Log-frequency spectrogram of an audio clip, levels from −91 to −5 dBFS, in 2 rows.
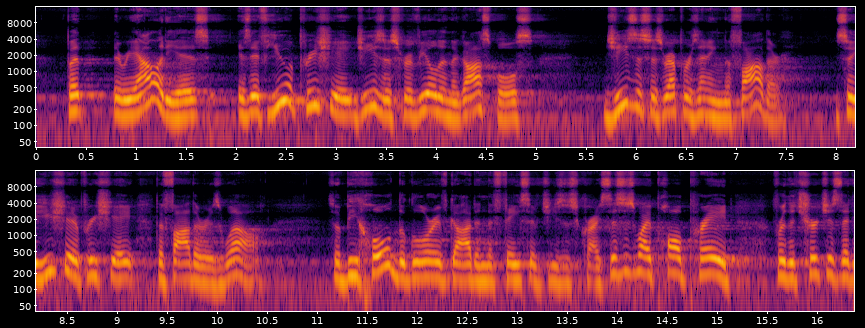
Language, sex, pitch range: English, male, 145-175 Hz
